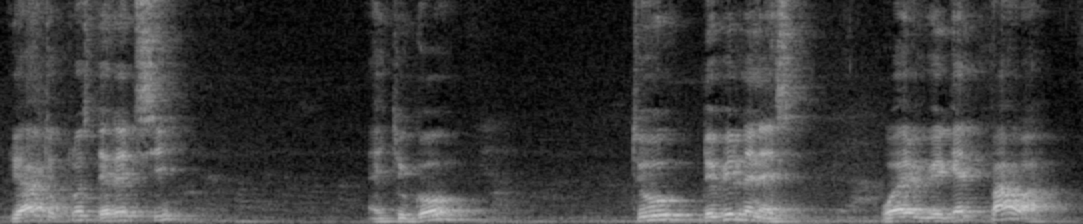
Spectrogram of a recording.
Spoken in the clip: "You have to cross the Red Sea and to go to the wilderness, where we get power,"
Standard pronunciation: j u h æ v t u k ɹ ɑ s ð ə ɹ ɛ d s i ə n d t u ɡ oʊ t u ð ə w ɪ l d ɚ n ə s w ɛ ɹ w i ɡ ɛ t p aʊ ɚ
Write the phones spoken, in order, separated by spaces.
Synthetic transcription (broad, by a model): j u h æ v t u k l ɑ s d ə ɹ ɛ d s i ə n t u ɡ oʊ t u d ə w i l d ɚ n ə s w ɛ ɹ w i ɡ ɛ t p aʊ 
